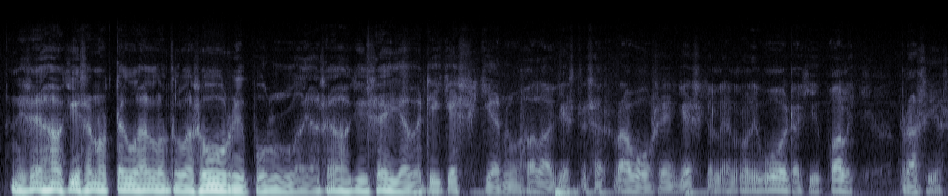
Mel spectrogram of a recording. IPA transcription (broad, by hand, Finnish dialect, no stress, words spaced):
ni se hɑki sɑno etːæ ku hælː on tuolːɑ suːri pulːɑ jɑ se hɑki sej jɑ ʋeti keskiæ nui hɑlɑki jɑ sitːe ser rɑʋo siːheŋ keskelːej jɑ silː oli ʋoitɑki pɑlijo rɑsiɑsɑ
